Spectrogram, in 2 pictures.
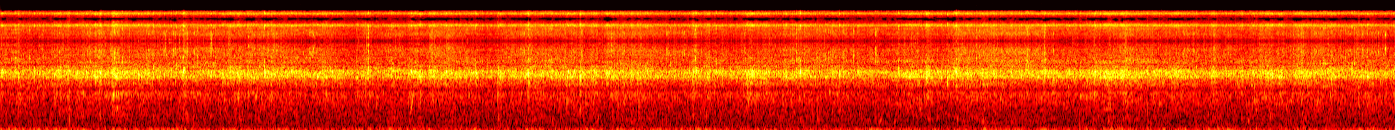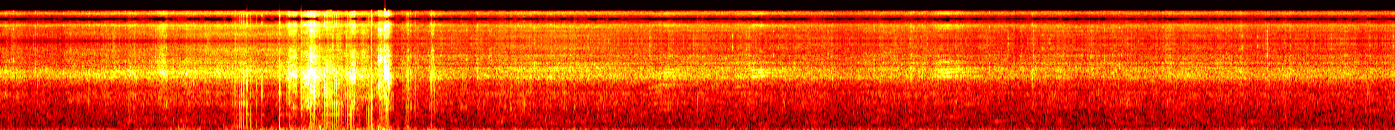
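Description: Steady sloshing and lapping of pool water at the waterline, with a loud burst of splashing for about two seconds a little past halfway as a front-crawl swimmer's strokes and kick pass close by.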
